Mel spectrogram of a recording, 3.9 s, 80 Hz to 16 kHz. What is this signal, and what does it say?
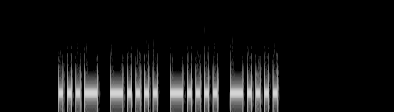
Morse code, heard as a keyed tone, about 28 wpm, 700 Hz. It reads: V666
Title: All Cut Numbers - 4-Digit 28wpm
